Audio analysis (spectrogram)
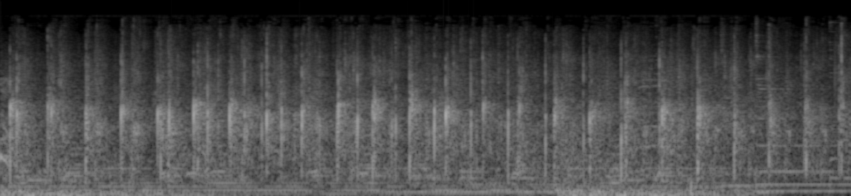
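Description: Applause from a studio audience at a televised singing competition as a nominee is called forward, dense steady clapping filling the whole stretch with a few louder claps standing out.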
